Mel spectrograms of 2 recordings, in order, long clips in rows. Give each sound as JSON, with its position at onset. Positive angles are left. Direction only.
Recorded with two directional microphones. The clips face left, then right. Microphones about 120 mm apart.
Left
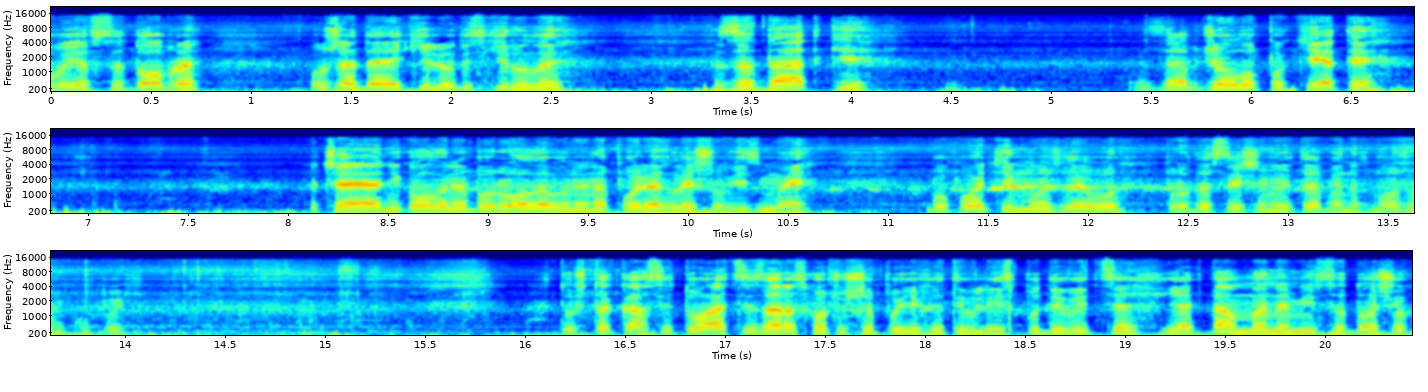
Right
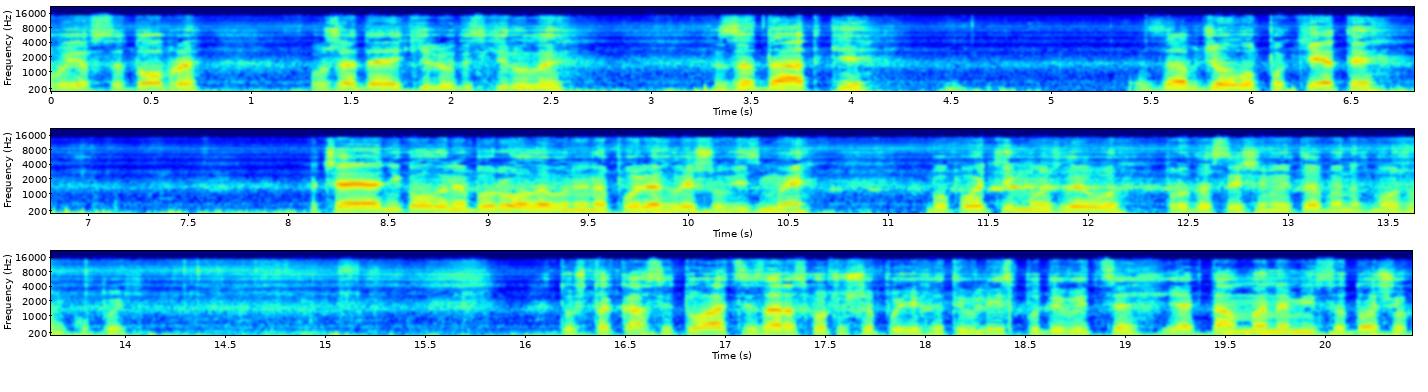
{"t": 0.0, "sound": "speech", "side_deg": 10}
{"t": 3.3, "sound": "speech", "side_deg": 0}
{"t": 3.8, "sound": "speech", "side_deg": -15}
{"t": 5.5, "sound": "speech", "side_deg": -20}
{"t": 5.8, "sound": "speech", "side_deg": 0}
{"t": 8.1, "sound": "speech", "side_deg": 0}
{"t": 16.1, "sound": "speech", "side_deg": 0}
